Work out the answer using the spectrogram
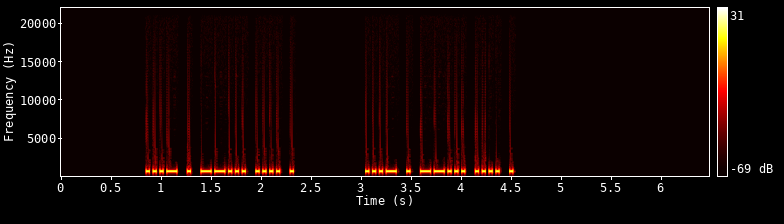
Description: Morse code, heard as a keyed tone, about 36 wpm, 700 Hz. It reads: VE7HE VE7HE
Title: DXCC-100 Call Signs - 5 Characters - Repeated 2x - 35wpm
